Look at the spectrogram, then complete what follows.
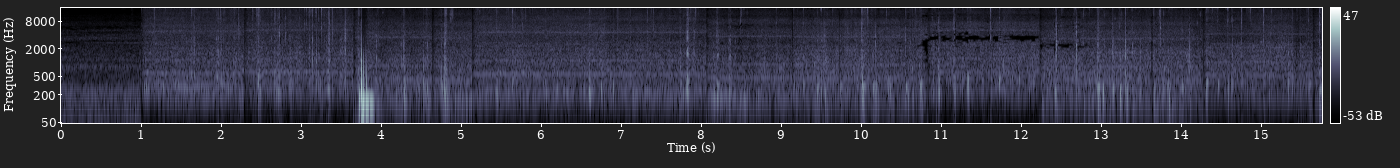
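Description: Hot-air rework gun blowing steadily, starting about a second in, while a blade scrapes shattered back glass off an iPhone, giving many small clicks and crunches and one sharp crack about four seconds in.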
